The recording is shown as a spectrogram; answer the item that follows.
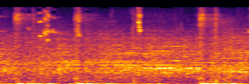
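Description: Basketball dribbled on a hardwood court, a few sharp bounces over the steady murmur of an arena crowd.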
